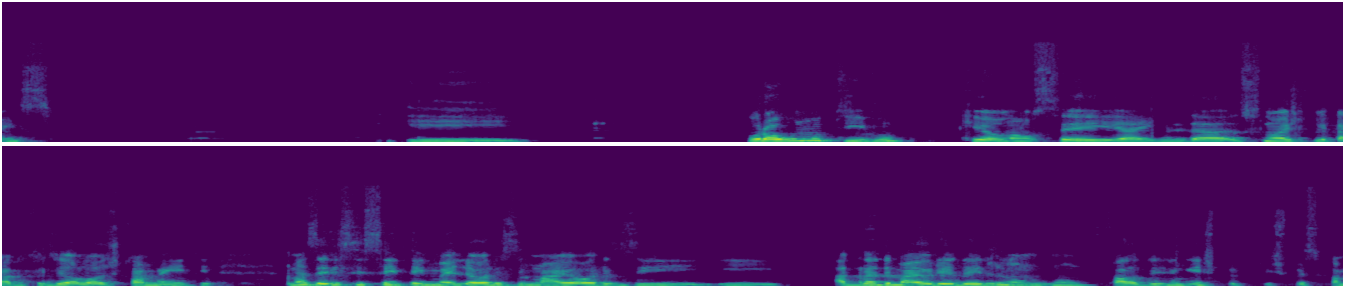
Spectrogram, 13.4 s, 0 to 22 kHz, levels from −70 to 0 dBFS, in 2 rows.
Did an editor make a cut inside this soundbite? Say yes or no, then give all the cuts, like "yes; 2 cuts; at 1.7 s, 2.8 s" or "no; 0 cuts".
no; 0 cuts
